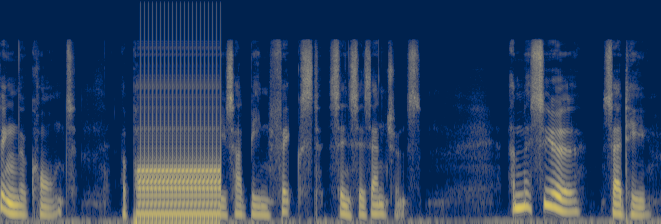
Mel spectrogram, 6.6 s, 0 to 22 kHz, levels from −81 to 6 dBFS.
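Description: From 1.4 to 2.2 s, a system hang loop takes over. The system froze while the hardware kept replaying one 40 ms piece of buffered sound, about twenty times over. It forms a rough 25 Hz buzz, and most of a second of audio is lost.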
